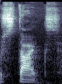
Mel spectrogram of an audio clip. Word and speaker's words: Styx: gods was water, which they called Styx, or Styx, how you pronounce it.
